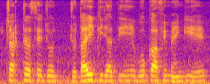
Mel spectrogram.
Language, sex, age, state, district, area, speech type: Urdu, male, 30-45, Delhi, South Delhi, urban, spontaneous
